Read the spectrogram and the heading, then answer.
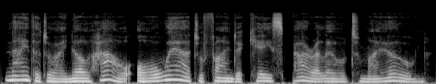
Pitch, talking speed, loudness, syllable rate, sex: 150 Hz, 205 wpm, -16 LUFS, 4.6 syllables/s, female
